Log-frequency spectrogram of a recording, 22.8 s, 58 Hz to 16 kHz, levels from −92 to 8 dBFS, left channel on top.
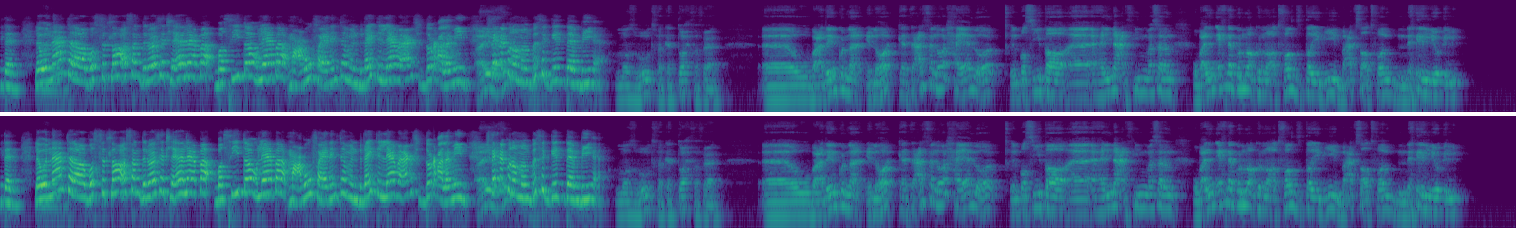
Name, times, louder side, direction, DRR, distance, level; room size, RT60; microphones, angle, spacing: voice 1, 0.0-7.2 7.6-8.9, right 4 dB, 45° right, 6 dB, 0.3 m, -26 dB
voice 2, 0.6-0.9 7.1-7.7 9.2-10.8 11.4-21.8, equal, 10° left, -1 dB, 0.7 m, -39 dB
3.2 x 2.3 x 3.1 m, 0.43 s
head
